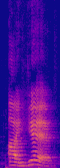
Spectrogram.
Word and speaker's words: ayer: O que o brasileiro faz? Ayer, com o E aberto. Não tem que pronunciar a vogal E aberta nessa palavra. É ayer, ayer. Além do E fechado, o Rzinho do final você tem que dar uma enroladinha na língua, né?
